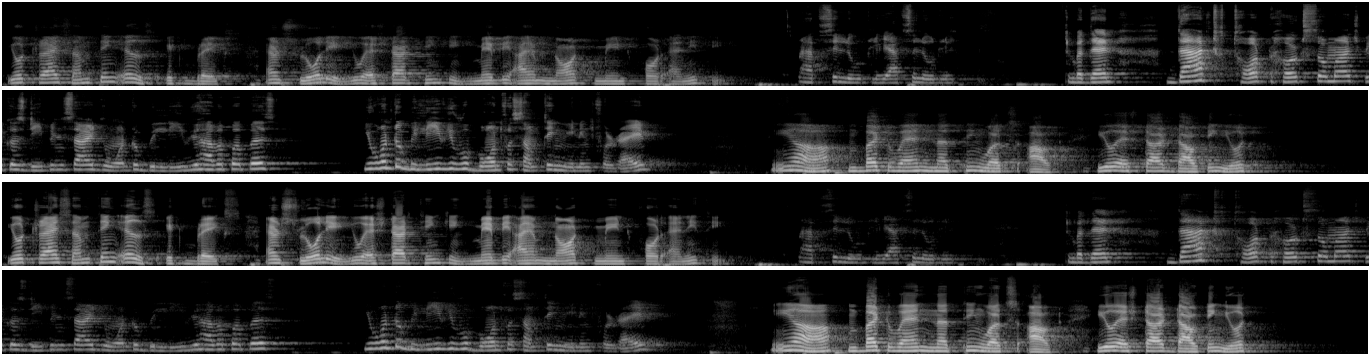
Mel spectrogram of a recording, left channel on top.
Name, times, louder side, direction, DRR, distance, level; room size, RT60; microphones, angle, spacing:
voice 1, 0.1-7.2 21.4-26.1, right 4 dB, 85° right, 15 dB, 0.8 m, -24 dB
voice 2, 8.0-9.5 10.6-16.4 17.3-20.2, left 6 dB, 75° left, 15 dB, 0.8 m, -29 dB
26.5 x 16.0 x 6.6 m, 1.2 s
head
